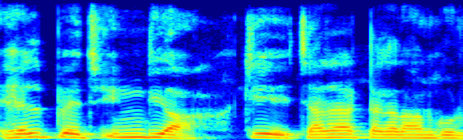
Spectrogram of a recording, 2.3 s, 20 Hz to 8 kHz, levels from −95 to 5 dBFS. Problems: background sounds at intervals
